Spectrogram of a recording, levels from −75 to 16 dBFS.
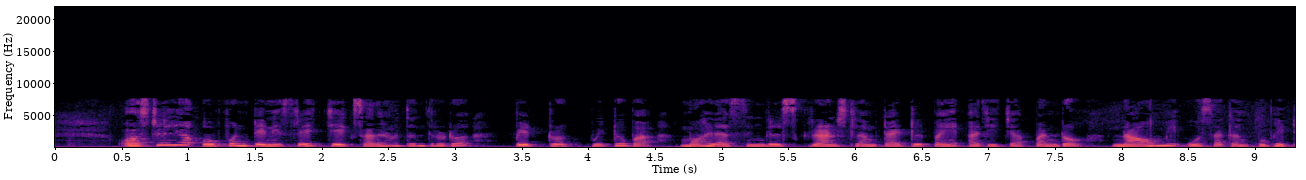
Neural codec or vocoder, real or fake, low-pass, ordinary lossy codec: none; real; none; none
